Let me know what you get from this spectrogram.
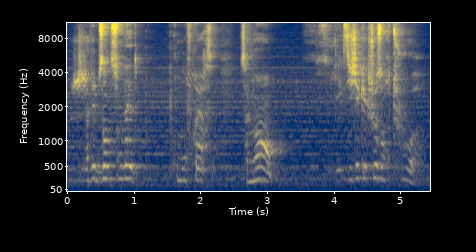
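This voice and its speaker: A woman's voice: a little high, steady tone, normal speed, lightly acted. A woman playing an anxious, guilt-ridden reluctant spy and sister in an audio drama, hesitant and stammering, with urgency. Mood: guilty, urgent. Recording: echoey room, loud music underneath.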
